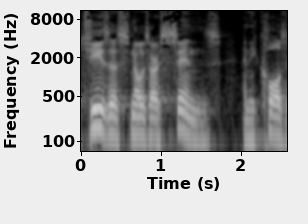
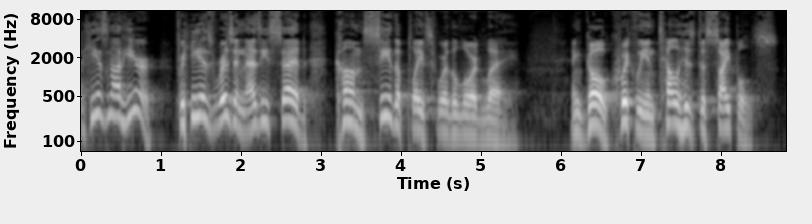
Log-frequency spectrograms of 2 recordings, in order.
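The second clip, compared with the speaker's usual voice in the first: scripture reading; 3 semitones higher, 4 dB louder than usual. Acted. Pastor reading Matthew to the congregation, proclaimed scripture. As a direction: proclaim the verses to the church.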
